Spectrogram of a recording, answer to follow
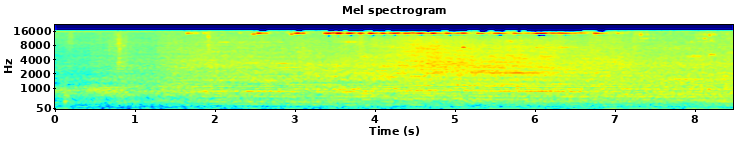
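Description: City street ambience with road traffic noise, fading up over the first few seconds and then holding steady.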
